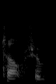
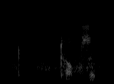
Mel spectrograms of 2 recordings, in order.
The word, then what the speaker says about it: Topsham: which is the correct Devonian way of pronouncing Topsham. And I think most of us that are outsiders call it Topsham, as opposed to Topsham.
